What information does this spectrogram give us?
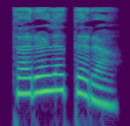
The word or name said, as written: ತರಳತರ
